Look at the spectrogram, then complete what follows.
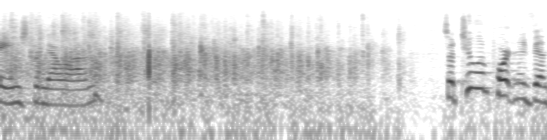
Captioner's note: applause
